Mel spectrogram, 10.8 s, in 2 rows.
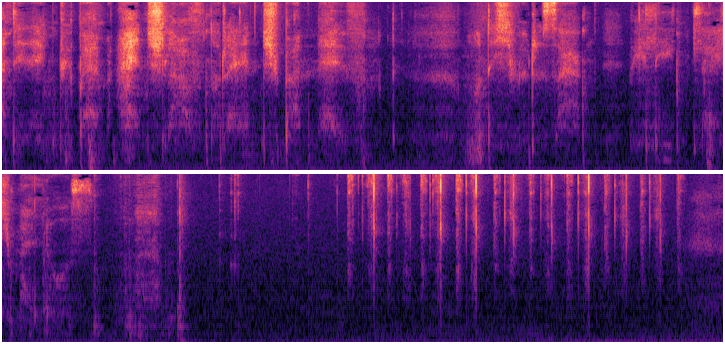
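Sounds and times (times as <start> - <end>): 
soft rustling hiss: 0.0 - 6.9
scissors trimming hair ends in an ASMR session: 8.0 - 10.6.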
